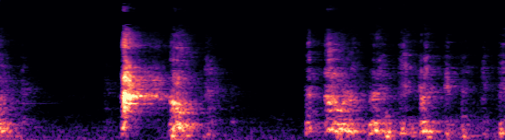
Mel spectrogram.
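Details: A female Bull Terrier puppy, after burying her toy in the couch and trying to dig it back up, gives two sharp, high yips, followed by a run of quick scratchy rustling.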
